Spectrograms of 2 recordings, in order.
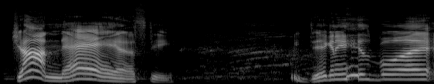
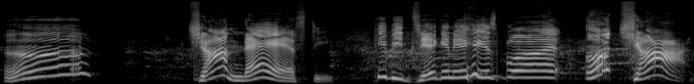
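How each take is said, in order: First: Slow, a bit higher retelling of the schoolgirl line; lighter imitation of classmate. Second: High, slow, loud mocking schoolgirl voice; imitating a classmate. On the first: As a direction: repeat the tattle more loosely. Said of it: "that was how she talked". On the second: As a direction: drag it out like a kid tattling in class. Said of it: "she said this".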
